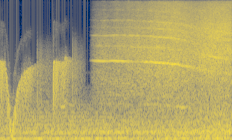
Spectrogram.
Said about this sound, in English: Look at that dickhead crossing the bus lane on a jet bike.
